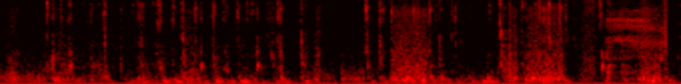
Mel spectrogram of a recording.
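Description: Near silence with faint, irregular clicks of a computer keyboard being typed on.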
